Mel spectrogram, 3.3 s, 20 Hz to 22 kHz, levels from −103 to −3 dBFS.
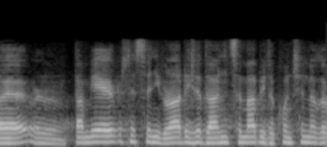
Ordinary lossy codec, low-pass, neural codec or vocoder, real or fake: MP3, 48 kbps; 7.2 kHz; codec, 16 kHz, 1 kbps, FunCodec, trained on LibriTTS, 50 frames a second; fake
